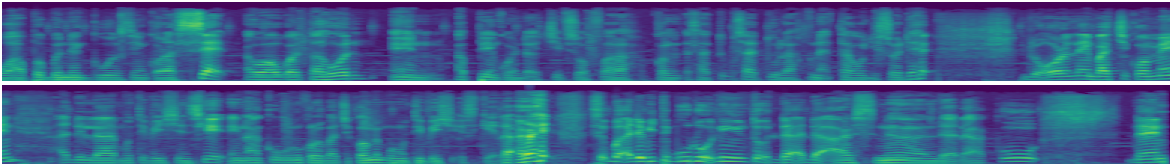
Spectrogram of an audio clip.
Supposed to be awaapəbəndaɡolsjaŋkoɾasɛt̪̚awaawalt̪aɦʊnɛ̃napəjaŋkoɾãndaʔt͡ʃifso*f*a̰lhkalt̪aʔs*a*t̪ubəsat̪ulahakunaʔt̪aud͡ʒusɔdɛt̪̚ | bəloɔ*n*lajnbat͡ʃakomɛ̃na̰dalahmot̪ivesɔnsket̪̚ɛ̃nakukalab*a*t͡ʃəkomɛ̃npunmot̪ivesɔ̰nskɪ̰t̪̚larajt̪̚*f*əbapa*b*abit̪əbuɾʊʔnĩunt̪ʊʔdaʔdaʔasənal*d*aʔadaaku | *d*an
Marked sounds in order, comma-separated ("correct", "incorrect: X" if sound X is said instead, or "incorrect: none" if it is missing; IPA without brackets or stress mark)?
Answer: correct, correct, correct, correct, incorrect: s, incorrect: d, correct, correct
